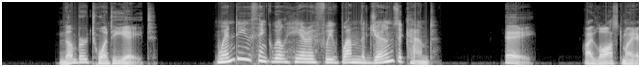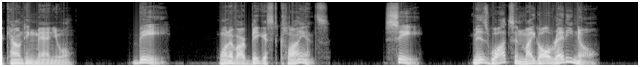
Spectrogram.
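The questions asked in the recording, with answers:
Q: When do you think we'll hear if we won the Jones account?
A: C: Ms. Watson might already know.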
